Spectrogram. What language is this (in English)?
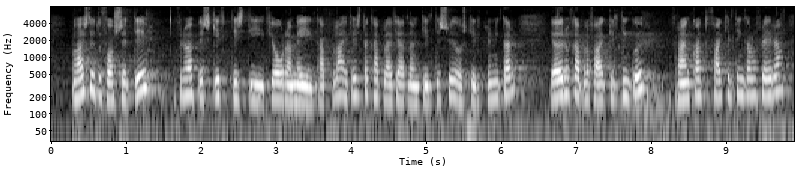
Icelandic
